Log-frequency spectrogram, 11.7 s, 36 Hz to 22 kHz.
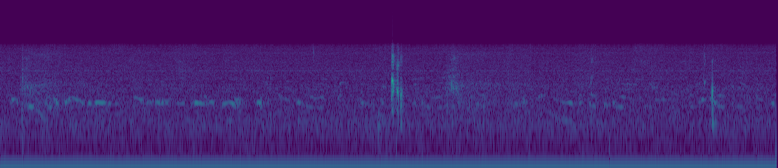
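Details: Two or three brief, sharp little catches against a quiet background hiss: hiccups in a 2-day-old newborn.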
